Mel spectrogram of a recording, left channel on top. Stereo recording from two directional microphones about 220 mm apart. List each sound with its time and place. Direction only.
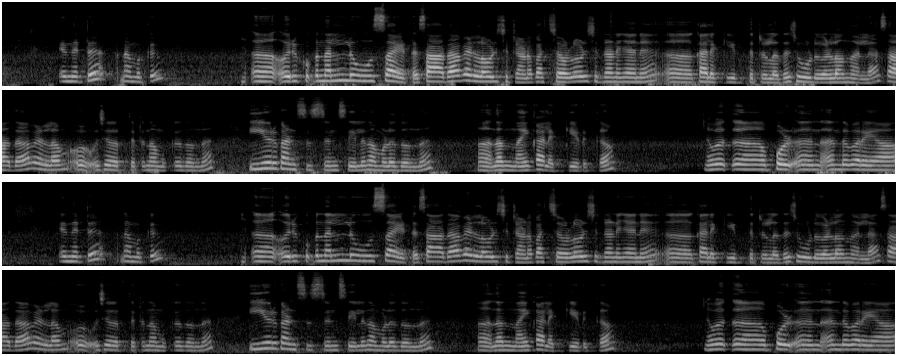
0.5 s a woman's voice: 5° left (ahead or behind)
